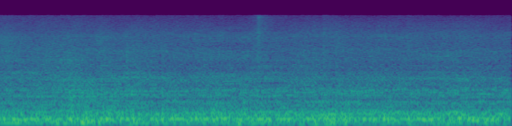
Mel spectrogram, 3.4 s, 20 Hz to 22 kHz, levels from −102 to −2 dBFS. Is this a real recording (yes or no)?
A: no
